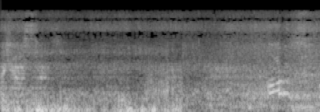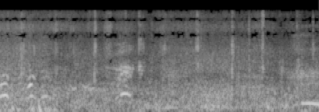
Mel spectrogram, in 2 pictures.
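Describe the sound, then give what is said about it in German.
Steady splashing and churning in cold shallow sea water at a beach as a person jumps up and down, with wind rushing across the microphone and a few short vocal yelps and exclamations about the cold mixed in. “verzweifelt am Strand auf und ab sprang und äh, sich darüber beschwerte, wie kalt das Wasser doch sei.”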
